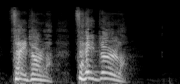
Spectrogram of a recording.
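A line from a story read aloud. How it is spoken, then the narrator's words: Excited shouting. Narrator (Chinese): 朱刚极为兴奋 嘴里嚷道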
